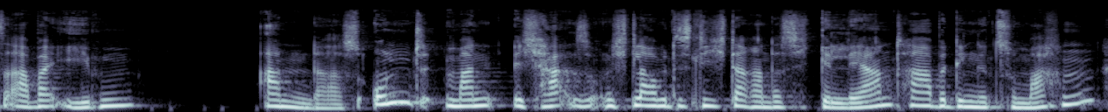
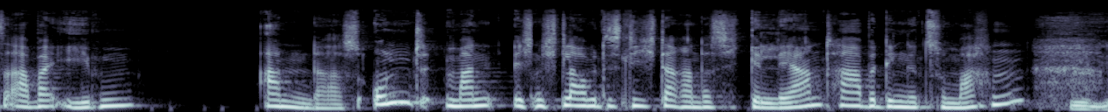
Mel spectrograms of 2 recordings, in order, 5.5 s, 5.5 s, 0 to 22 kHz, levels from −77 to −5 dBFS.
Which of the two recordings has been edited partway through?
second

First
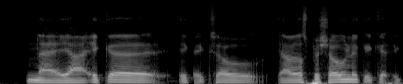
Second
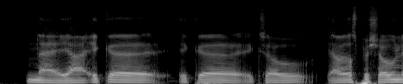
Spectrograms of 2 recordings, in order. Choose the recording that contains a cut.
first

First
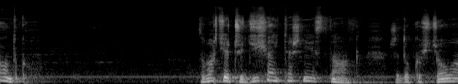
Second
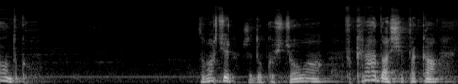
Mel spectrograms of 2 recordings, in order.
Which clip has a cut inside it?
second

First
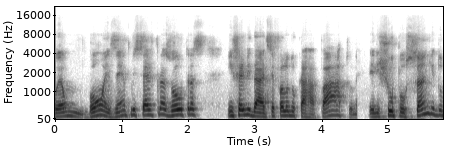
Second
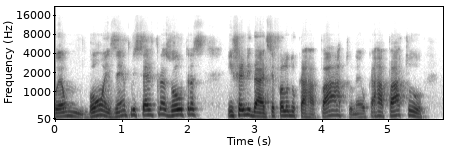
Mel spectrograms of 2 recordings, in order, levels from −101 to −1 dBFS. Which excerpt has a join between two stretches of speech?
first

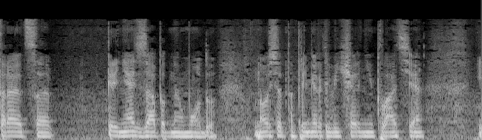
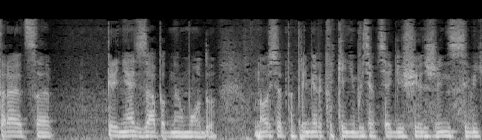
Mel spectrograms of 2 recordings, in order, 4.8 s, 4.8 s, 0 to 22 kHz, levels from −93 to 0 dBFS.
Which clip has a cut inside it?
first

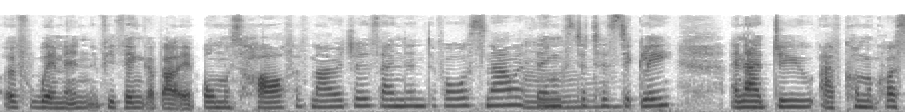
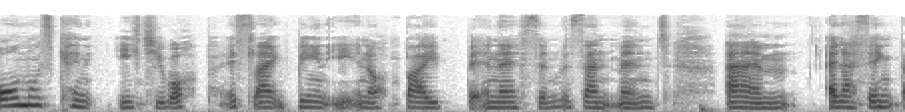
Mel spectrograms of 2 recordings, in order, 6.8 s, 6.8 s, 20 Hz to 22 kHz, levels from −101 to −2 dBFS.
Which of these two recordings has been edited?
first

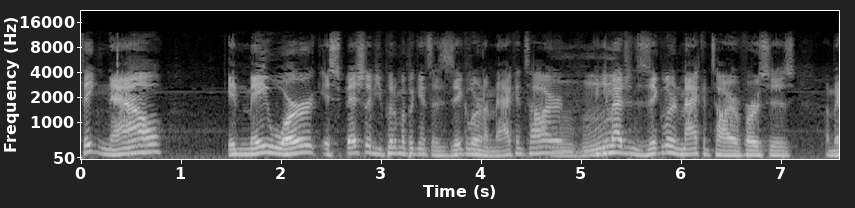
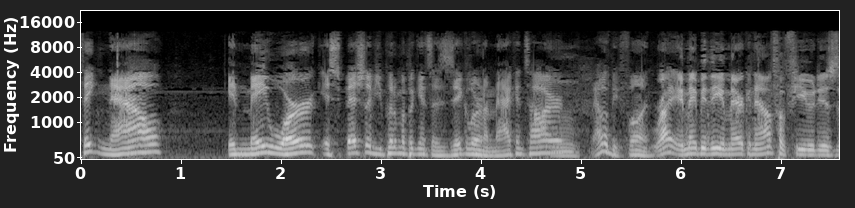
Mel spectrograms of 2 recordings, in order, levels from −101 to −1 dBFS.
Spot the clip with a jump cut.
second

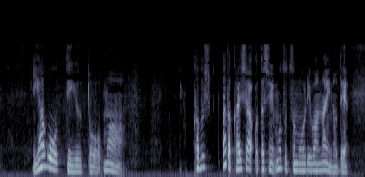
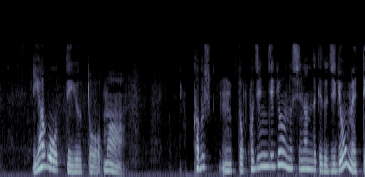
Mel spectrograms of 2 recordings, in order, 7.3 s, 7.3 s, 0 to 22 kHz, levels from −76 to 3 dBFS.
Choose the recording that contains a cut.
second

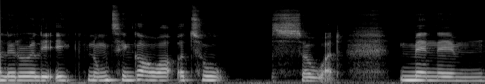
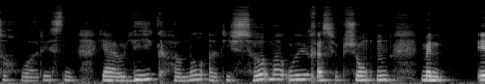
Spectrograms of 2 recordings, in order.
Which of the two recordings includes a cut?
first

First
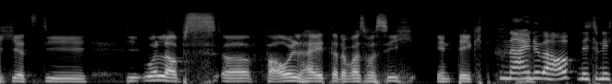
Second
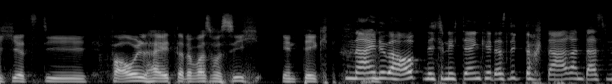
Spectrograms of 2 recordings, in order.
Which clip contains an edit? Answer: second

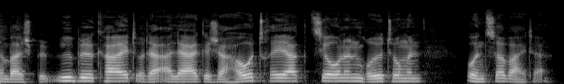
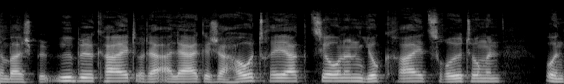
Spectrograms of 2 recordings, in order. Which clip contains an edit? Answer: first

